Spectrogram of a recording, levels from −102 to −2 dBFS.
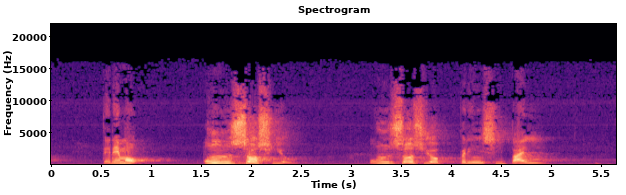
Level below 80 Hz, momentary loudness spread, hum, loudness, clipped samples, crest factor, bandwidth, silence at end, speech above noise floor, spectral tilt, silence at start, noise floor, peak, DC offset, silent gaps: -54 dBFS; 21 LU; none; -17 LUFS; under 0.1%; 18 dB; 16 kHz; 0.7 s; 35 dB; -2 dB/octave; 0.55 s; -52 dBFS; -2 dBFS; under 0.1%; none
